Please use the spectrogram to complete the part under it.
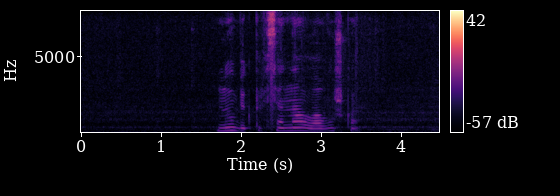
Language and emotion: Russian, neutral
